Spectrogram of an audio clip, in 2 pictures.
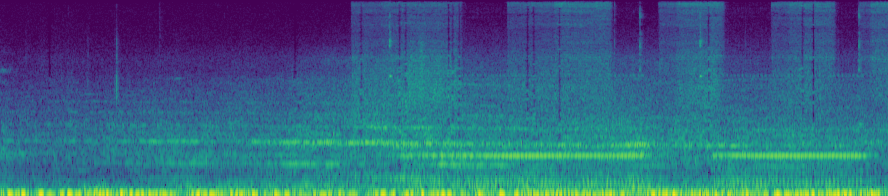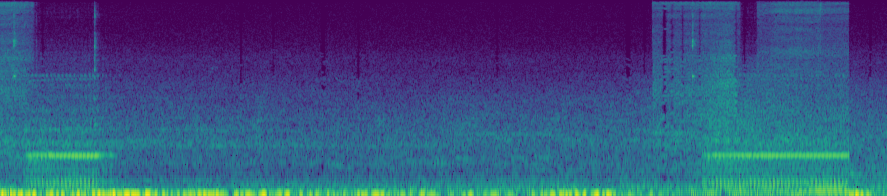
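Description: Aerosol spray paint hissing onto a custom Hot Wheels Bone Shaker, several broad bursts of a few seconds each separated by short pauses, close and loud, with a faint tonal whine riding on each burst.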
